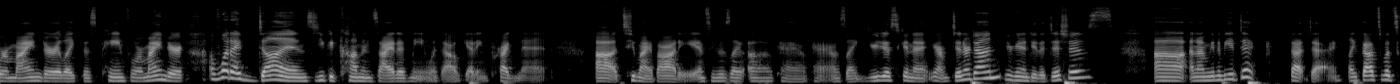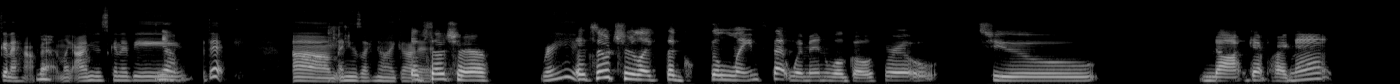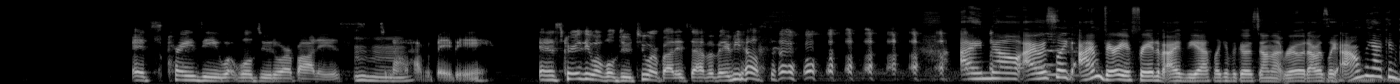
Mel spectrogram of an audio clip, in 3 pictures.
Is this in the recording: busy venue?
no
